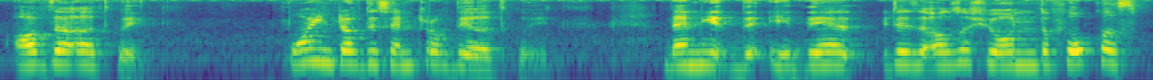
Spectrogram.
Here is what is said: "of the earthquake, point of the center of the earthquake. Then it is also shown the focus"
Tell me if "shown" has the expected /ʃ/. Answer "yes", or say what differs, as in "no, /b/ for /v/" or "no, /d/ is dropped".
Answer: yes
